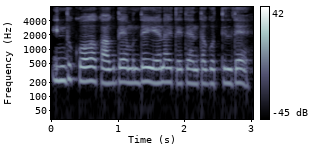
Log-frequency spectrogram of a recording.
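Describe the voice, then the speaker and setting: A woman's voice: mid-range voice, little pitch movement, a little fast, mellow, lightly acted. Woman voicing a despairing young man.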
